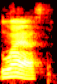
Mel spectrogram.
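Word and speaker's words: BLXST: This is uh I think you pronounce it blast, but it's BLX ST. Great R&B guy coming out out of Southern California.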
